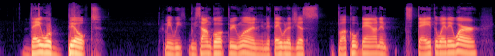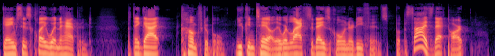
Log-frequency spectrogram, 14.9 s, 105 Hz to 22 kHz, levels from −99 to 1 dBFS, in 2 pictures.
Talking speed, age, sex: 200 wpm, 30-49, male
